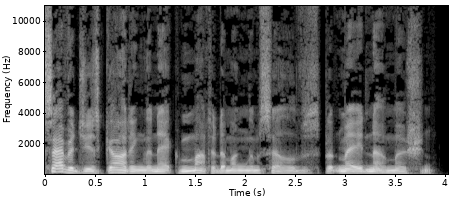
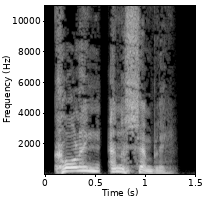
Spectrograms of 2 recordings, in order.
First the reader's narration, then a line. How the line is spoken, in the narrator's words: His first words were a gasp, but audible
